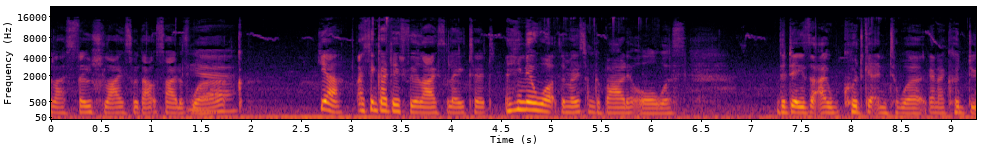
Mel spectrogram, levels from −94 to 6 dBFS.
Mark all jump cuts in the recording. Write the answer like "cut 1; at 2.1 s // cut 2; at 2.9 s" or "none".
cut 1; at 5.3 s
